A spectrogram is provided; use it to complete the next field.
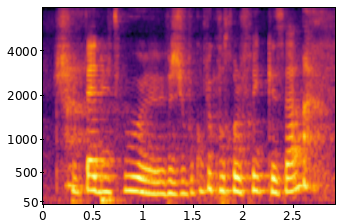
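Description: The intonation is fairly even and the pace moderate, with noticeable background noise. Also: woman. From Paris, France. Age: 20s. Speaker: Instagram creator. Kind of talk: casual interview. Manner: halting.

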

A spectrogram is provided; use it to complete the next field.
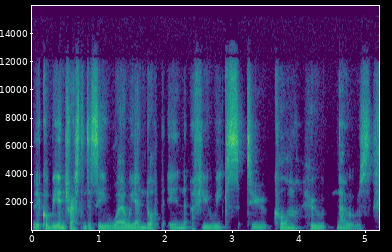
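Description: In an English accent, a man speaks at a medium pitch with a dark, mellow tone in a very clean recording with a silent background. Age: 20s. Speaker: podcast co-host, visually impaired father. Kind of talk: casual chat.

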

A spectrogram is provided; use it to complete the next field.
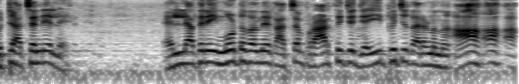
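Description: A man's high voice has a bright, sharp tone. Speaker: priest. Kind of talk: sermon. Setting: stage with audience. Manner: animated.

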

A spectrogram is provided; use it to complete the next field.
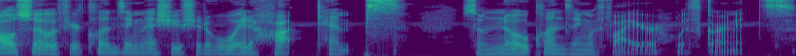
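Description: In an American accent, a woman with a very deep, low voice speaks at a fairly slow pace in a monotone, flat intonation, recorded very cleanly against a silent background with a dry, close sound and no echo. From Texas. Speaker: podcast host. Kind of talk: casual chat with co-host about witchcraft. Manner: casual, joking.

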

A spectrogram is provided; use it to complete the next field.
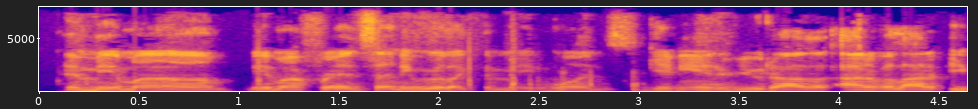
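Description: A man with an unremarkable speaking voice, an American accent, a fairly low pitch and fairly even intonation. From Chicago, US. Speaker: dance artist. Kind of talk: casual storytelling interview.

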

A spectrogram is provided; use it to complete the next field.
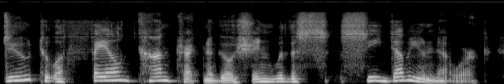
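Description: A man speaks at a fairly slow pace, somewhat breathy, with very wide pitch swings. The background is quiet. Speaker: podcast co-host discussing classic TV. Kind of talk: casual chat. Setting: live-streamed online recording.

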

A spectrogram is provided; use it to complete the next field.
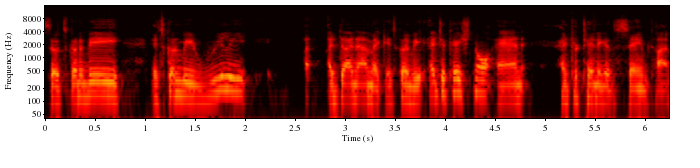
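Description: A man with a General American accent at a very fast pace, medium in pitch, energetic in tone, with ordinary pitch variation, in a dry, close sound with no echo and a quiet background. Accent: general American, can switch to Indian. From India, raised in Philadelphia. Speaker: mindset coach and karate teacher. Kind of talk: interview. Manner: stutters.

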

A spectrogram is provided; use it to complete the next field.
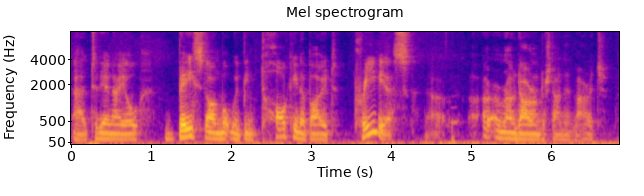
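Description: A man with a Northern Irish accent speaks at a moderate pace, his fairly low pitch showing ordinary variation. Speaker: podcast host and church officer. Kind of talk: casual podcast conversation.

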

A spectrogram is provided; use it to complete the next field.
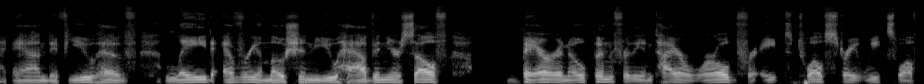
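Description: On a very clean recording, dry and close with no echo over a silent background, a man with a normal speaking voice talks fairly slowly at a fairly low pitch. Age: 40s. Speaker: podcast co-host. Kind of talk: casual chat.

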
